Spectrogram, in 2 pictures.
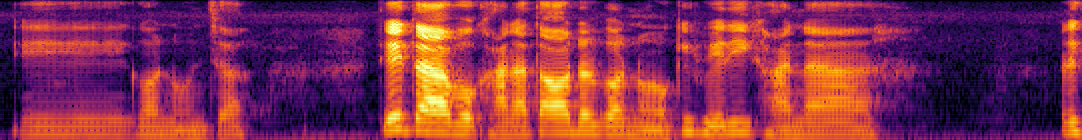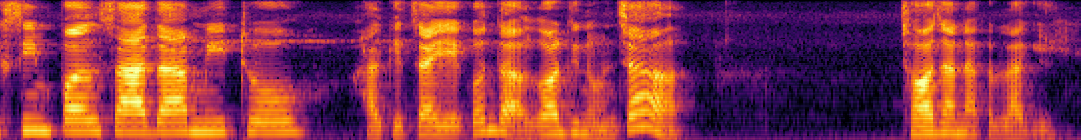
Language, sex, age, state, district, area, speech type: Nepali, female, 30-45, West Bengal, Darjeeling, rural, spontaneous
